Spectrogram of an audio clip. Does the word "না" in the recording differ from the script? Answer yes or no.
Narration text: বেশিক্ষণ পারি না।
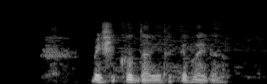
no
